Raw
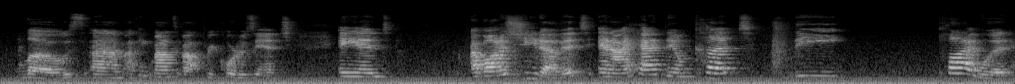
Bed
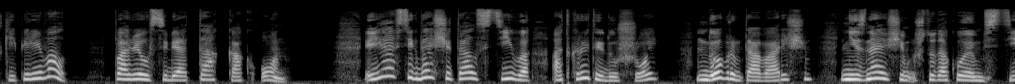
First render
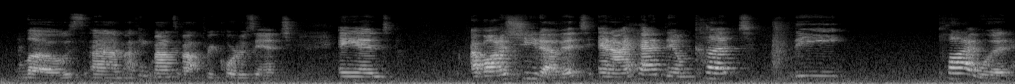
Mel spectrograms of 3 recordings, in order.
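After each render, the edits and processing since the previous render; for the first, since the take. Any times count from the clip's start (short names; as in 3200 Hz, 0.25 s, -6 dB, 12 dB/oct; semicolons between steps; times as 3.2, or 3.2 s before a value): de-hum 60 Hz, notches 5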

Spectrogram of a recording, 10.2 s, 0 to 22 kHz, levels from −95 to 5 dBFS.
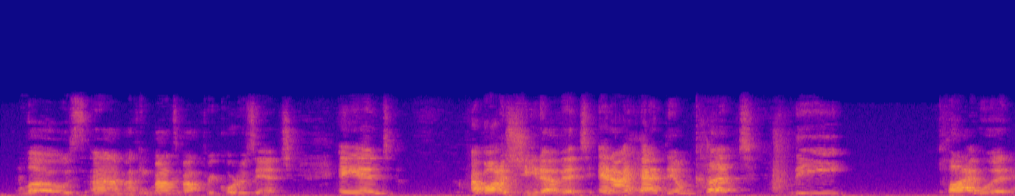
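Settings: noise print and reduce 9 dB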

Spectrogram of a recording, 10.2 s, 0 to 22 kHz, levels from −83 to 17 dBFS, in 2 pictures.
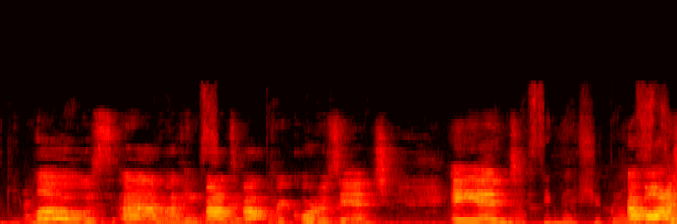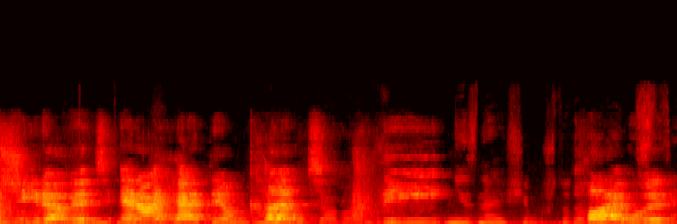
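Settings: add bed -23 dB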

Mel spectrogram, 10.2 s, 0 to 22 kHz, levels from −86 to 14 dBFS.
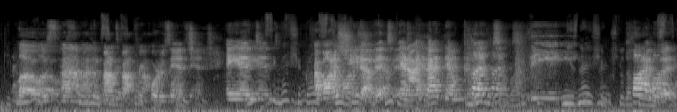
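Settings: echo 0.283 s -10.5 dB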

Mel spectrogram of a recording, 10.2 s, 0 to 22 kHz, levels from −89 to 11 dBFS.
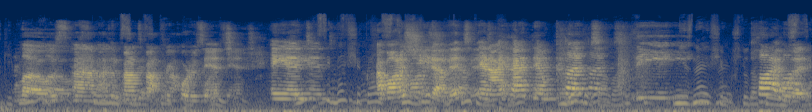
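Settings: gain +4.5 dB; limiter -3 dBFS, peak gain reduction 1 dB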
